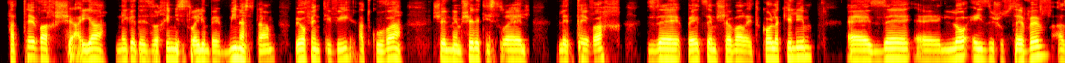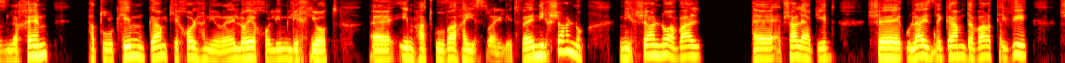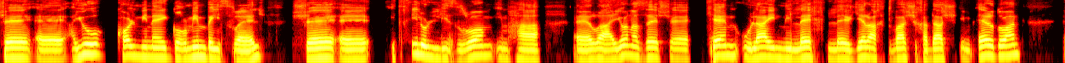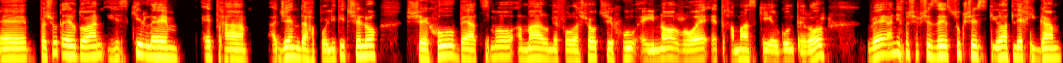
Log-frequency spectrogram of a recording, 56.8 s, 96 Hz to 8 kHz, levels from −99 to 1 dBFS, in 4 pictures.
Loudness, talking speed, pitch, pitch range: -16 LUFS, 95 wpm, 135 Hz, 125-155 Hz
